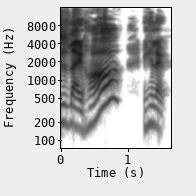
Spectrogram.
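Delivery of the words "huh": baffled huh. Retold or imitated. Not understanding the pitcher.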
